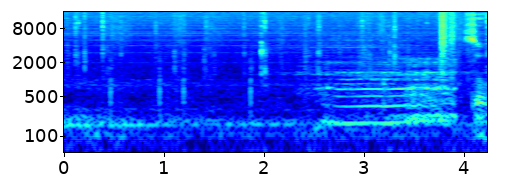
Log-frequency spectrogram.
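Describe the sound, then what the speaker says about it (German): A cow in Minecraft lets out a loud, close, drawn-out moo after soft footsteps, with the call swelling in the last couple of seconds. "Boah, die Kuh hat mich jetzt erschrocken."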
